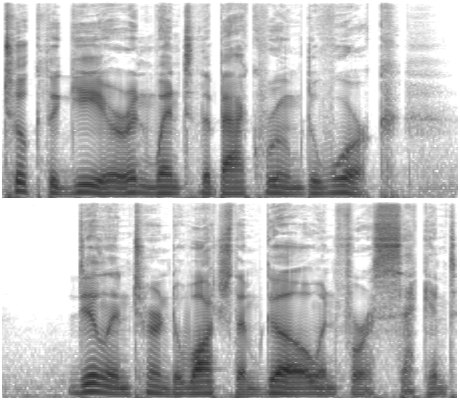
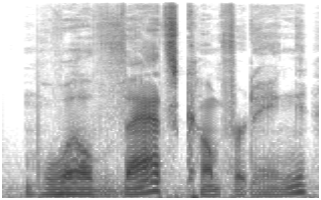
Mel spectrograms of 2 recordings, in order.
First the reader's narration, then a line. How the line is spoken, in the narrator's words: said sarcastically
